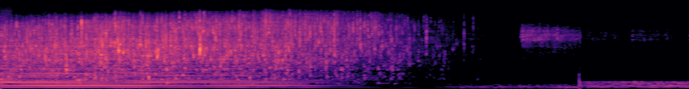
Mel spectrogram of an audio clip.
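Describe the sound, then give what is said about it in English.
Water pours and trickles steadily for several seconds, a bright splashing hiss over a low steady hum, then thins to a quieter trickle with a faint high shimmer near the end. “As long as you hear the water, keep it in your hands.”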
